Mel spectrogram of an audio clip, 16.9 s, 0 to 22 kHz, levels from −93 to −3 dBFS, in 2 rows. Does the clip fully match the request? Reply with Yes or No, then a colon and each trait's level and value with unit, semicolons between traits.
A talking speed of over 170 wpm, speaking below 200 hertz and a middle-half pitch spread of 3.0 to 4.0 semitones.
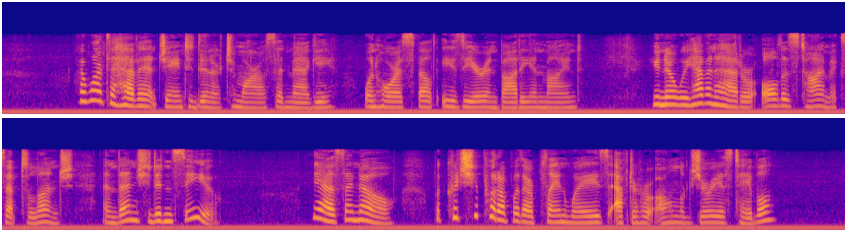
No: average, 200 wpm; high, 190 Hz; average, 5.1 semitones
